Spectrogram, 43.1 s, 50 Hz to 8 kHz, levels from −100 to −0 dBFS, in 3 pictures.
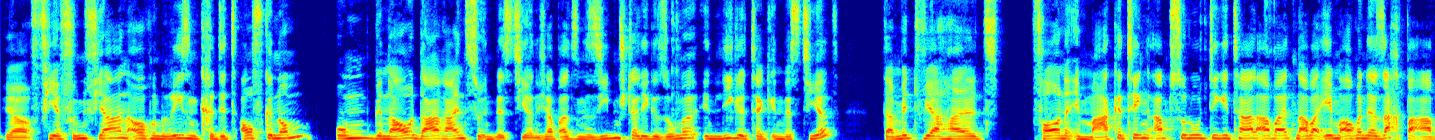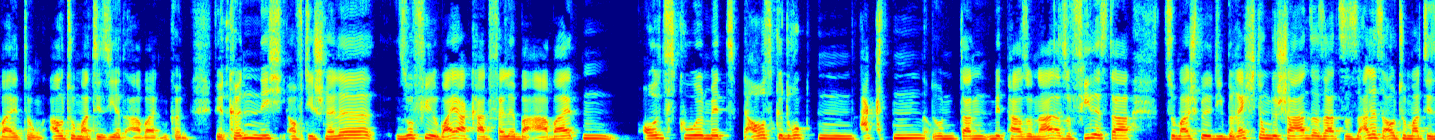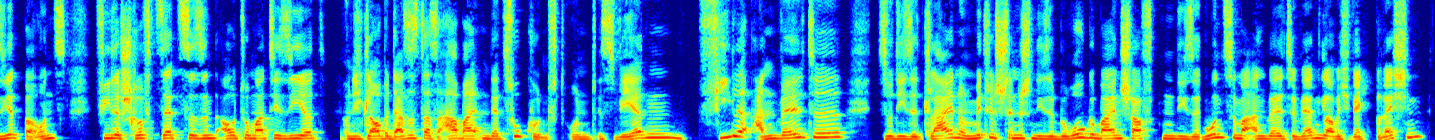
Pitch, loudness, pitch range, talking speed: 160 Hz, -19 LUFS, 140-175 Hz, 150 wpm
